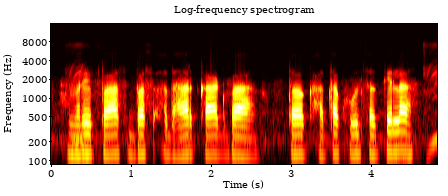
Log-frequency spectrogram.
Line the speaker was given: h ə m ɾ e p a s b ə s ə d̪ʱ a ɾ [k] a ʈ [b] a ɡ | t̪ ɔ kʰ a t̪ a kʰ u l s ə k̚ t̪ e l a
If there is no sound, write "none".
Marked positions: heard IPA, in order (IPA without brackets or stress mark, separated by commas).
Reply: k, b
